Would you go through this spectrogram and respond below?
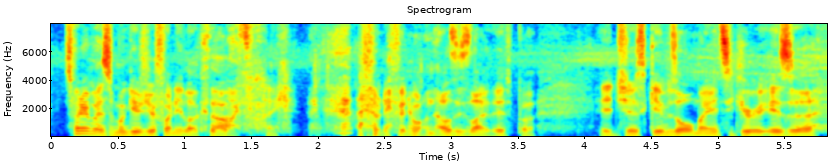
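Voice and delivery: normal talking voice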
